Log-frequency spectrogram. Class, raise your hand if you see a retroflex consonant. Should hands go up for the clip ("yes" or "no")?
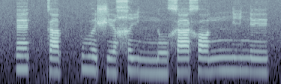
no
